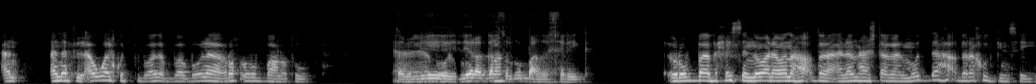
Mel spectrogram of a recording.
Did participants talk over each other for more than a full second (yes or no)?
yes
